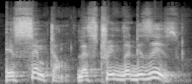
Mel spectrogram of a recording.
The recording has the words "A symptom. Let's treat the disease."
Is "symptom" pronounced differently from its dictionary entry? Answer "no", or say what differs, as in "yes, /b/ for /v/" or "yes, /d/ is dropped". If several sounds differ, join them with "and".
no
